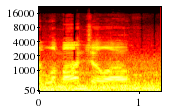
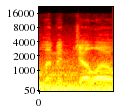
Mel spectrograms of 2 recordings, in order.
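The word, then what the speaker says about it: Lemonjello: Or lemonello. It's spelled lemon jello.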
